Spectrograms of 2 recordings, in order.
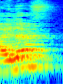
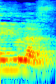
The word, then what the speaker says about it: Euler: यूलर्स हो या इसको प्रोनाउंस करते हैं आइलर्स या यूलर्स, चॉइस है।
